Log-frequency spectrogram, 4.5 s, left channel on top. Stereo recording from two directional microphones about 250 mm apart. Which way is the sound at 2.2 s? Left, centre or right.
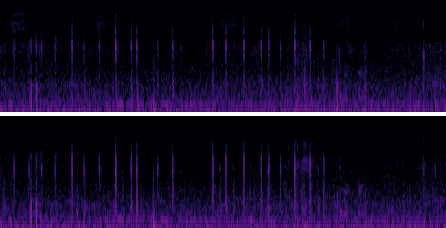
Centre.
